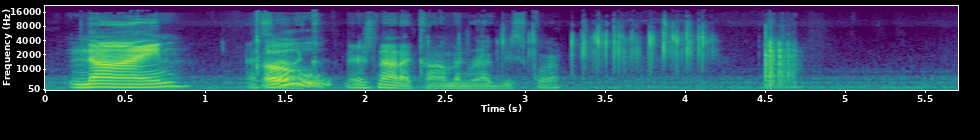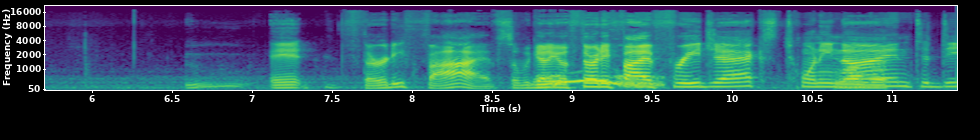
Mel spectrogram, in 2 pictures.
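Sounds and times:
speech: 0.2 - 3.5, 6.6 - 11.3
dice rattling: 2.6 - 4.7.

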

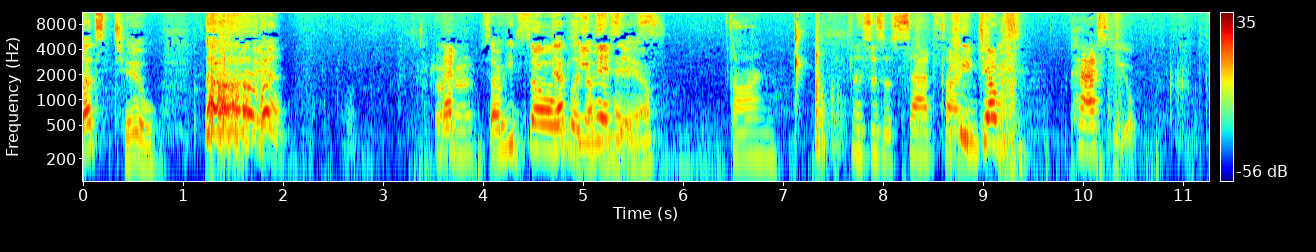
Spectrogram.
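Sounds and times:
speech: 0.0 - 2.1, 3.5 - 5.8, 6.5 - 7.0, 7.7 - 10.6
agitated dog barking and whimpering: 1.2 - 2.0.

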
